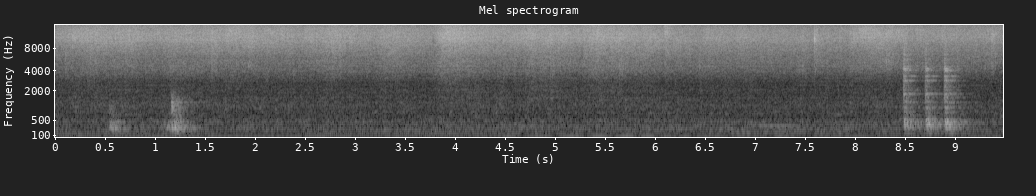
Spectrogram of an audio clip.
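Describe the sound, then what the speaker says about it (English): Salmon and mushrooms browning in a pan for a creamy tagliatelle, a continuous close hiss and sizzle with brief scrapes and spatula clatter near the start and end, no talking. "I'm creating some room at the center of the pan so that the salmon will also get to brown as well"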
